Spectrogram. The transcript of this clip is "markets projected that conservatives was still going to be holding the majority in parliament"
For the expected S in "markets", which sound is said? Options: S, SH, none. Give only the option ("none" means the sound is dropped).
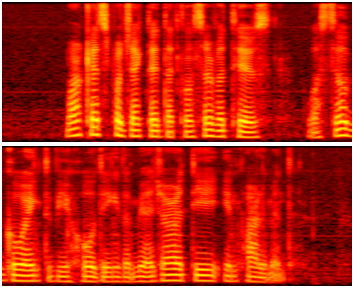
S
